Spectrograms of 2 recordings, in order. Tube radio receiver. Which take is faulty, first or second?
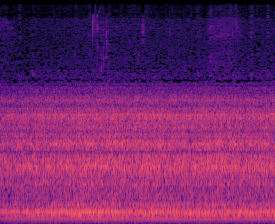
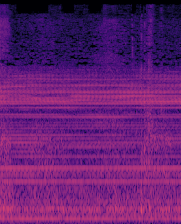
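first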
